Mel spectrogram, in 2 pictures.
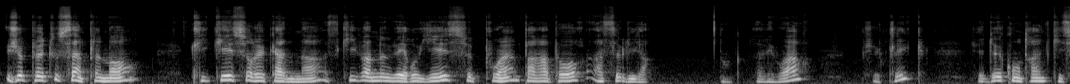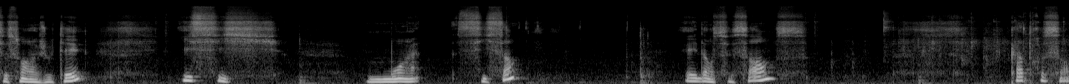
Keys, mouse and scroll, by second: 8.7 click, 12.6 click, 14.6 KP_Subtract, 15.3 KP_6, 15.7 KP_0, 16.3 Return, 18.1-18.8 drag, 19.0 click, 20.8 KP_4, 21.1 KP_0.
